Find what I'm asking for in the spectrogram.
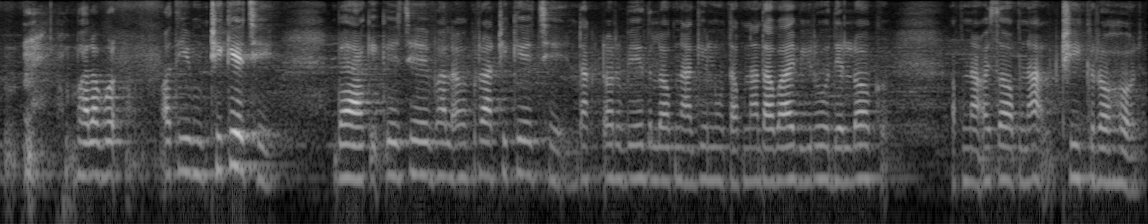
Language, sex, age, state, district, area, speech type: Maithili, female, 30-45, Bihar, Darbhanga, rural, spontaneous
